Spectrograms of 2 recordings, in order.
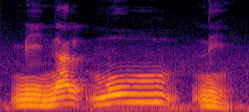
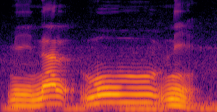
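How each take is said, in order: Both takes have the same delivery.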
